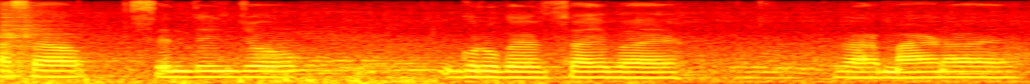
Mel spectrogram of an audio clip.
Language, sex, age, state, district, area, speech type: Sindhi, female, 45-60, Delhi, South Delhi, urban, spontaneous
